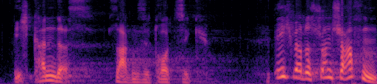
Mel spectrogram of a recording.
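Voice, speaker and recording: A man talks at a moderate pace with very wide pitch swings and vocal fry. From Baden-Württemberg. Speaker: pastor. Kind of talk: sermon.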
